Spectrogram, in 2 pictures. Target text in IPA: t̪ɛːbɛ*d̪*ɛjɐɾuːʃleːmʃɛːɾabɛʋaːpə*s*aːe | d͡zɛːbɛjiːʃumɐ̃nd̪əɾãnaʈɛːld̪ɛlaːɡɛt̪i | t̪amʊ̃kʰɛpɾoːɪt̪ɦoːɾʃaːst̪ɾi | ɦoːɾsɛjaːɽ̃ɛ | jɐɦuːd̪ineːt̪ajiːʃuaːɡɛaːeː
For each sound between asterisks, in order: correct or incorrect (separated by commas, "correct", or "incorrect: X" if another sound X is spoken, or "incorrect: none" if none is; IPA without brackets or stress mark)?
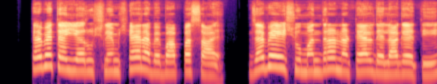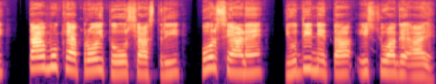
incorrect: t̪, correct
